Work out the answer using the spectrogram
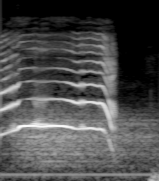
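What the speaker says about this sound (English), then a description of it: "June's scream pierced through the darkness on the other side." A woman's scream from the visual novel Root Double: one sustained, piercing shriek held for about a second, then breaking downward and cutting off, leaving a faint low hum.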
